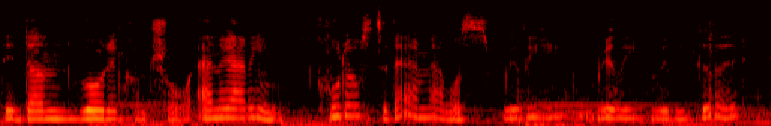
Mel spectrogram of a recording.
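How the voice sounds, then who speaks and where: At a moderate pace and with hardly any pauses, a woman speaks amid noticeable background noise and audible room echo. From Nigeria. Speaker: podcast host. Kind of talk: casual monologue. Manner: halting.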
